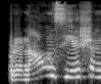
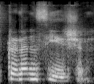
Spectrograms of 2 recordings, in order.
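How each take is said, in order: First: प्रोनाउंसिएशन with "noun" in the middle; wrong "noun" pronunciation. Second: प्रोनंसिएशन with "nun" in the middle; right "nun" pronunciation. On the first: Teacher showing the mistake to avoid, "noun" in प्रोनाउंसिएशन. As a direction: say ow inside प्रोनाउंसिएशन. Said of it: "प्रोनाउंसिएशन नहीं बोलना". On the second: Teacher correcting the students' word, "nun" in प्रोनंसिएशन. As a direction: say a short uh inside प्रोनंसिएशन. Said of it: "it's प्रोनंसिएशन". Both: Shown as a demonstration.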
